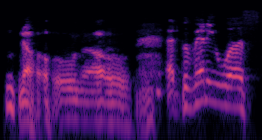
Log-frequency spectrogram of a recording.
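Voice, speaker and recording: A man's voice: fairly low pitch, big pitch swings, takes it slowly. An actor playing a sly, smug old French nobleman uncle in a mock-genial, gloating 1940s radio drama style. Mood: mock-wounded, gloating. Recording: tinny old radio recording, faint noise.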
